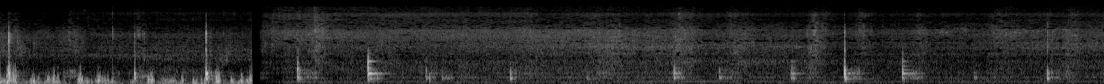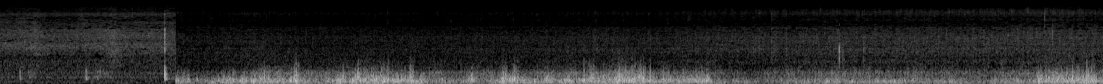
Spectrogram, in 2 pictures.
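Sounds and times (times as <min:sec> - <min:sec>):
wooden spatula scraping a wok: 0:00.0 - 0:12.8
food sizzling in oil: 0:00.0 - 0:12.9.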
